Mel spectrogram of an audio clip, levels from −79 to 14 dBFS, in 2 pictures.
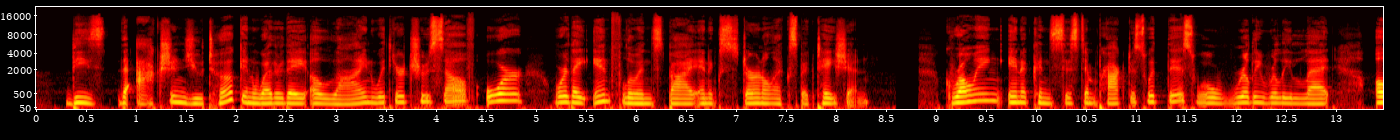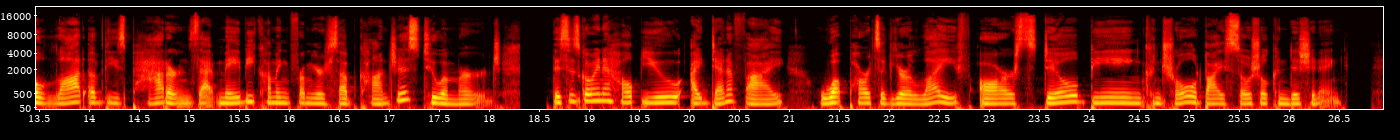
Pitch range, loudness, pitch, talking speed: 160-190 Hz, -20 LUFS, 175 Hz, 145 wpm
